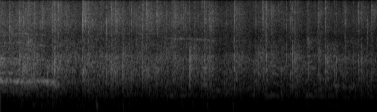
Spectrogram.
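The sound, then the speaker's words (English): An audience claps for a Bulgarian dancing performance, a fairly quiet, steady patter of applause that tapers slightly toward the end. “Come on, let's give it up for the Bulgarian dancing.”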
